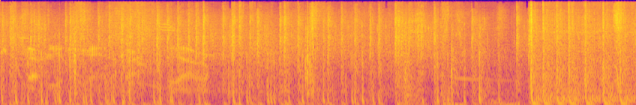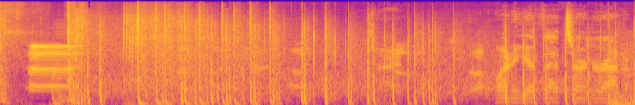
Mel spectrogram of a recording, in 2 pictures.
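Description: Rapid automatic gunfire rattles almost continuously through a military op in a video game, with dense bursts of shots, a brief gap, then more fire, while a voice talks over it.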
